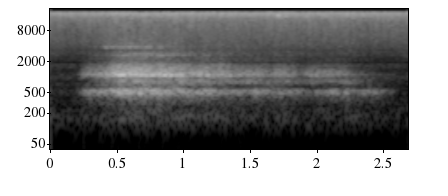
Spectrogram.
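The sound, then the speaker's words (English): A single long, deep breath during a self-care breathing exercise: an airy, slightly voiced exhale that swells quickly, then gradually tapers off, heard alone without talk. “Let's take a deep breath in. Breathe out. Breathe in. Breathe out.”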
